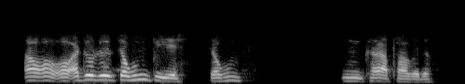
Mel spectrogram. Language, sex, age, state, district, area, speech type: Manipuri, female, 60+, Manipur, Imphal East, rural, conversation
